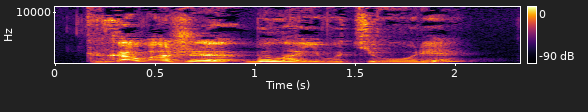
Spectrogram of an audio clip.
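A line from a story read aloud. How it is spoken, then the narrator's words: Plain. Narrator (Russian): спросил отец Браун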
